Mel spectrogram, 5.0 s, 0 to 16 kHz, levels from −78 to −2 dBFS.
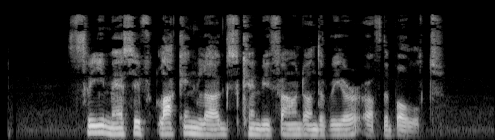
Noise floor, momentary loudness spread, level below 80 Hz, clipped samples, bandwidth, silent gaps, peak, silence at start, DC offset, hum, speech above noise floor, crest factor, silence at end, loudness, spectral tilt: -56 dBFS; 9 LU; -54 dBFS; under 0.1%; 11.5 kHz; none; -2 dBFS; 0.7 s; under 0.1%; none; 34 dB; 20 dB; 0.55 s; -22 LUFS; -5 dB/octave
